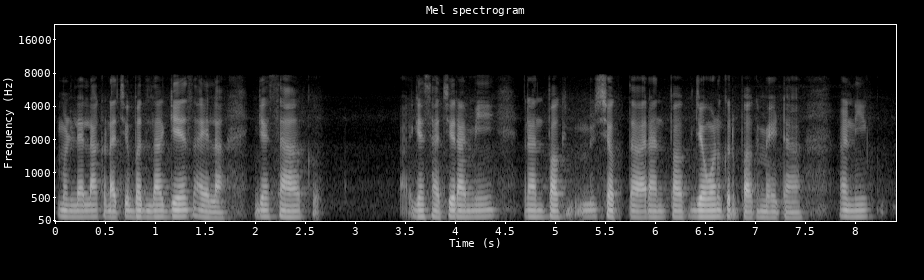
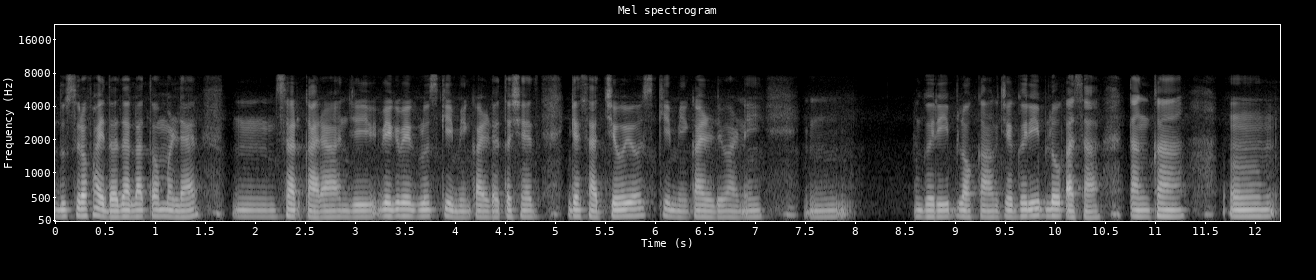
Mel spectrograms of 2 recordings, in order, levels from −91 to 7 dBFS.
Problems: background sounds at intervals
